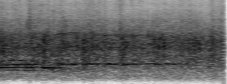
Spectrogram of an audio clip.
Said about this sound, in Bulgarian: Аз мисля, че би трябвало да дадем слава на Бог. Аз мисля, че би трябвало да ръкопляскаш на твоя Бог.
